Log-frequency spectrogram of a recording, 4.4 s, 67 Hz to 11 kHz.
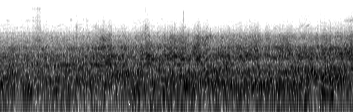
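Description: General Dynamics F-16A Fighting Falcon's single jet engine in flight, passing low: a steady, dense rushing noise that grows slightly louder about a second in.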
